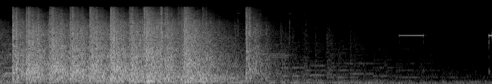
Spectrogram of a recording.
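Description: A loud, rapid burst of automatic gunfire rattles for about two seconds, then one last sharp crack rings out before the noise fades into quieter echoes and a thin high tone.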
